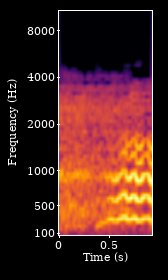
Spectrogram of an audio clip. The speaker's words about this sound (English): Be careful, Min, careful. Don't let that steam get up your leg.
